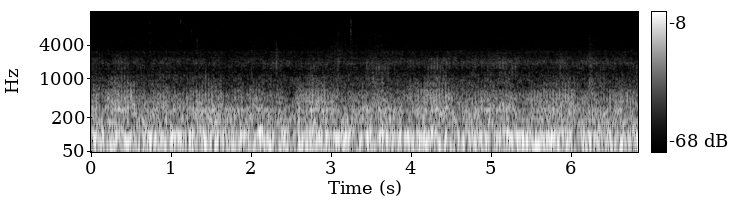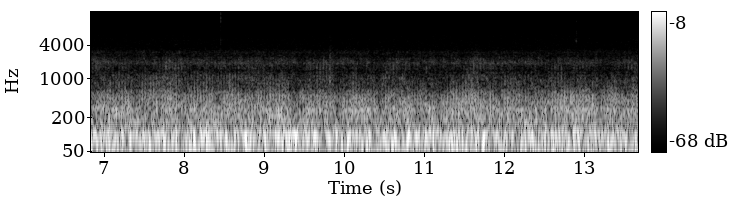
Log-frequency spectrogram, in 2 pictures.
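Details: Low, unbroken purring of a Maine Coon cat during nursing, kitten 43 days old; a dense droning rumble holds level from start to finish, with occasional tiny clicks.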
